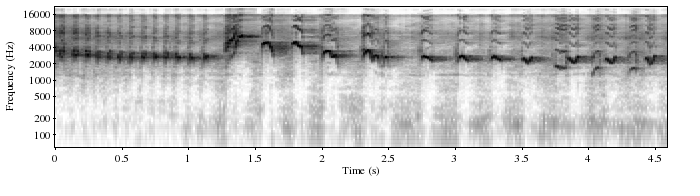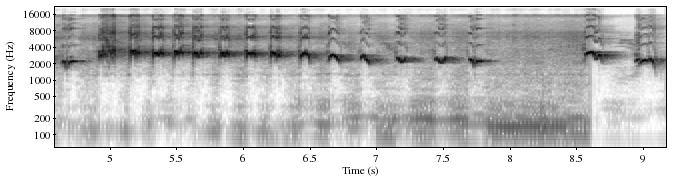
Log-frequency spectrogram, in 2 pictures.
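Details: Greater green leafbird's long sewing-machine 'ngekek' chatter, used to stir other leafbirds into singing: high whistled opening, then a long run of crisp repeated notes falling gently, restarting higher, with a low rumble near the end.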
